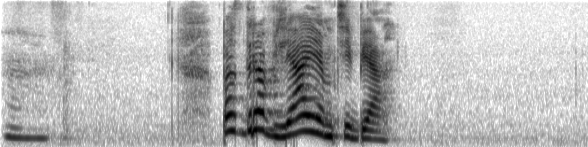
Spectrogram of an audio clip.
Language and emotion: Russian, positive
